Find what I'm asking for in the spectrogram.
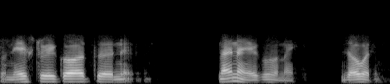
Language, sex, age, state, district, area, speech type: Assamese, male, 18-30, Assam, Barpeta, rural, conversation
